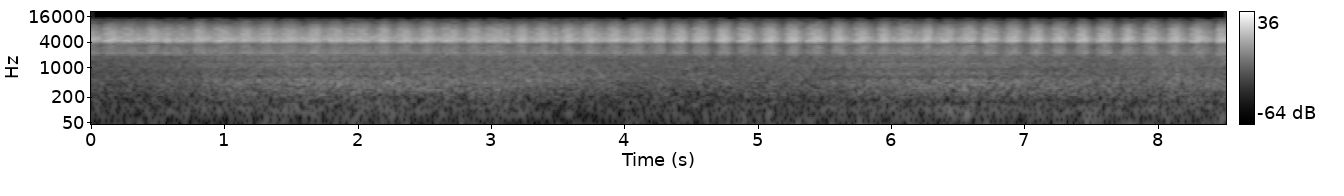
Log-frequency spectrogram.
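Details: Cicadas singing in the heat on a deserted Greek island beach (Lefkada) give a dense, high buzzing drone pulsing in rapid regular beats, over a soft wash of Adriatic surf.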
